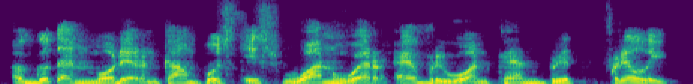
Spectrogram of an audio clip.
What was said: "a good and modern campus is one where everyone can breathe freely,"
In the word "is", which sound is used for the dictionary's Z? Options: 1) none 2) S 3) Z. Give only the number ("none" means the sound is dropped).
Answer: 2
